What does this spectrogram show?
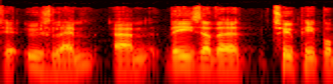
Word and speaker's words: Özlem: Is Ugur Sahin and his wife, I believe you pronounce it, Özlem.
